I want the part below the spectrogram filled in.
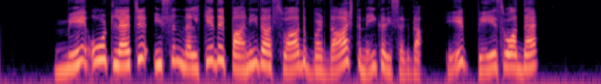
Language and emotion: Dogri, disgusted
